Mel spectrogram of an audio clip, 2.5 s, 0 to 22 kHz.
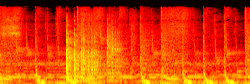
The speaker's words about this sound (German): Würfel bitte einen W6.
